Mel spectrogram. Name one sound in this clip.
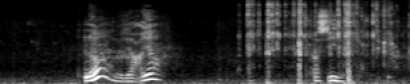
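A fish splashes at the water's surface.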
